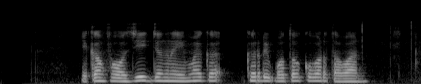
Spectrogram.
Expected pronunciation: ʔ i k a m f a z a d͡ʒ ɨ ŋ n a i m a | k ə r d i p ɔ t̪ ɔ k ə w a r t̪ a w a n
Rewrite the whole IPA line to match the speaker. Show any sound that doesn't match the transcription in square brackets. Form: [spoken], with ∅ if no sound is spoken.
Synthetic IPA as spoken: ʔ i k a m f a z [i] d͡ʒ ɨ ŋ n a i m a | k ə r d i p ɔ t̪ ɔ k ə w a r t̪ a w a n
